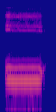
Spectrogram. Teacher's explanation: just the flat tone, the first tone, yi. Okay, and here are some challenges.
